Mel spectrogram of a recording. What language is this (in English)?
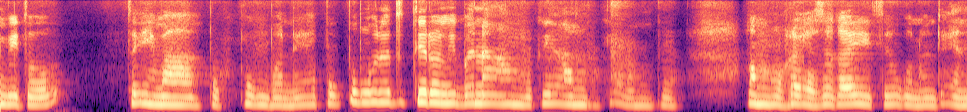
Tinputz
